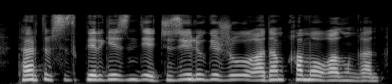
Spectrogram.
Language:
Kazakh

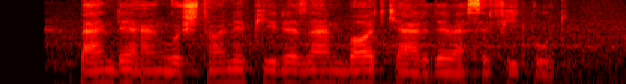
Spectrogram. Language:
Persian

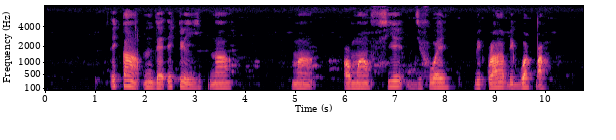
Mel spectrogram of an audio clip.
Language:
Baoulé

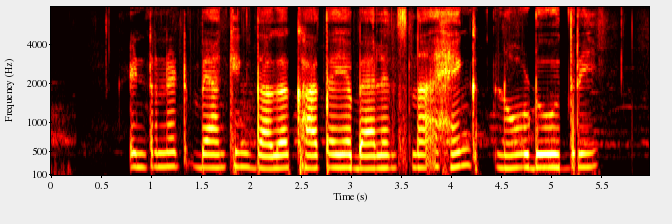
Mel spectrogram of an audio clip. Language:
Kannada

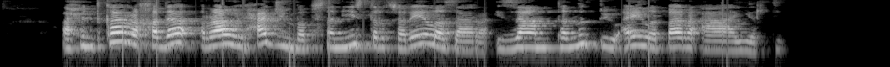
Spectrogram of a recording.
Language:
Abkhazian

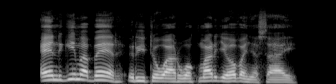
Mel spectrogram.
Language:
Luo (Kenya and Tanzania)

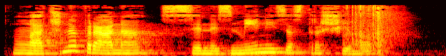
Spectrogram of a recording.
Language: Slovenian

